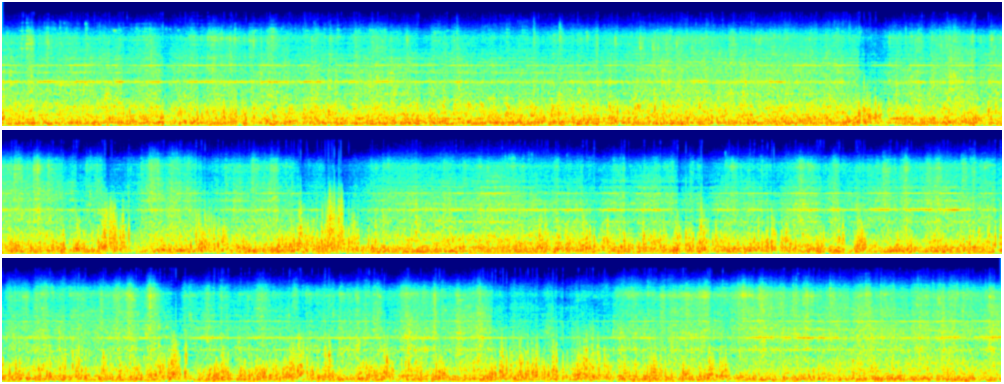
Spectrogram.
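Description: Freight cars of a long manifest train rolling past at steady speed: a continuous rumble of steel wheels on rail, with irregular knocks and clicks, and a thin steady high tone underneath.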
